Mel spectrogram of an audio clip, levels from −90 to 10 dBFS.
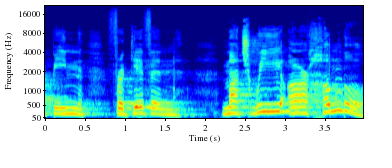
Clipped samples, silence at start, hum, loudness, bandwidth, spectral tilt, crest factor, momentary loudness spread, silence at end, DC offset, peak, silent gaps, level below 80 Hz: under 0.1%; 0 s; none; -22 LUFS; 14 kHz; -6.5 dB/octave; 16 dB; 12 LU; 0 s; under 0.1%; -6 dBFS; none; -64 dBFS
